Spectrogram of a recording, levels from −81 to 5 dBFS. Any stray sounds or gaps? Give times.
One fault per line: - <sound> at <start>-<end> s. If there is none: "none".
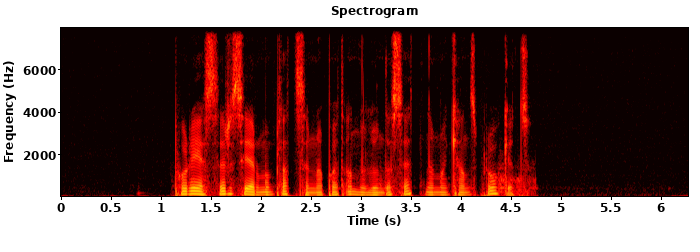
none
